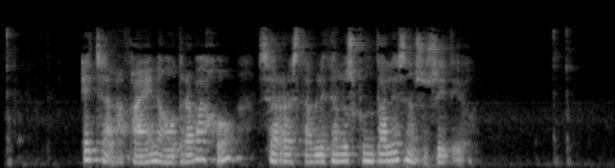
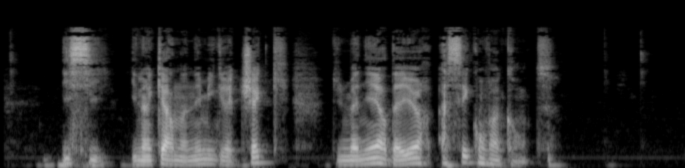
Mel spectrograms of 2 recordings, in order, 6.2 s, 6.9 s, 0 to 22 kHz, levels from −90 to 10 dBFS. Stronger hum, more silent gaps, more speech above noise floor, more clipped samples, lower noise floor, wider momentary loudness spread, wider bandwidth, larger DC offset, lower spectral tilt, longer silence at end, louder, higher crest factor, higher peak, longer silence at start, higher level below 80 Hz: neither; neither; second, 41 dB vs 45 dB; neither; about the same, -67 dBFS vs -65 dBFS; second, 9 LU vs 19 LU; about the same, 11.5 kHz vs 11.5 kHz; neither; first, -5 dB/octave vs -3 dB/octave; second, 0.45 s vs 1.3 s; second, -26 LUFS vs -19 LUFS; about the same, 18 dB vs 22 dB; second, -10 dBFS vs 0 dBFS; second, 0.05 s vs 0.45 s; second, -60 dBFS vs -44 dBFS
